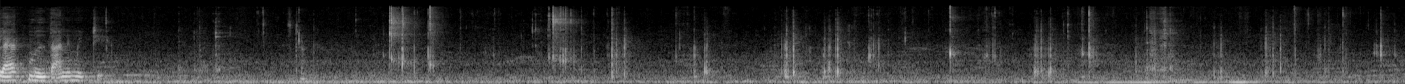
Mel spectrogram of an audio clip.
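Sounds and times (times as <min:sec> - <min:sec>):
clay crunching as bitten: 0:05.3 - 0:11.1.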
